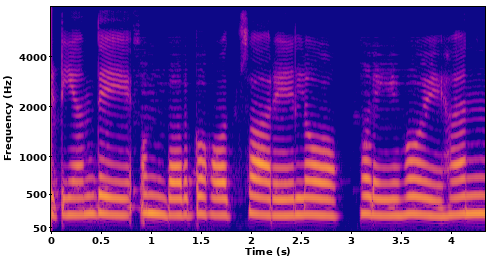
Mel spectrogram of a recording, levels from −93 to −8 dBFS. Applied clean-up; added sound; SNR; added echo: neural mask model DeepFilterNet 3.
